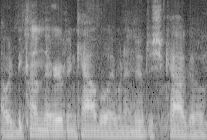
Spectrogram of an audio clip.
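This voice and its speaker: A man talks at a very fast pace with a slight Southern accent. His fairly low voice stays monotone and flat. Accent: slight Southern, small town twang. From Central Illinois, small town. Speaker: folk singer-songwriter. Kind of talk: casual interview. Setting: bar.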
